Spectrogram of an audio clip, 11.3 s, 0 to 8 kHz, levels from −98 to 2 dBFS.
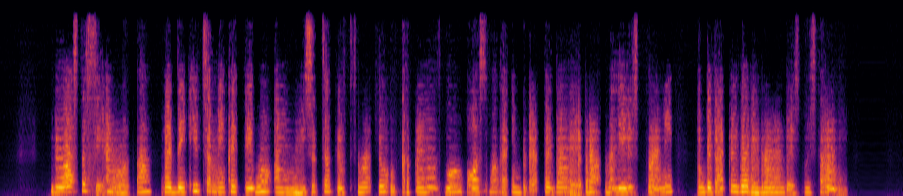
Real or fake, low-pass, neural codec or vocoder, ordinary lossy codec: fake; 7.2 kHz; codec, 44.1 kHz, 0.9 kbps, DAC; none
